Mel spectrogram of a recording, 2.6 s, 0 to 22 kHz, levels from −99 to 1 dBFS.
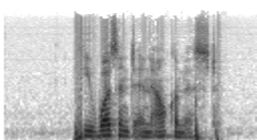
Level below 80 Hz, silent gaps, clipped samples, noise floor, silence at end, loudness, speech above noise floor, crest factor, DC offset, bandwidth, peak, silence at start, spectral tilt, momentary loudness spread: -36 dBFS; none; under 0.1%; -61 dBFS; 0.4 s; -20 LUFS; 43 dB; 20 dB; under 0.1%; 14.5 kHz; 0 dBFS; 0.75 s; -5.5 dB/octave; 12 LU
